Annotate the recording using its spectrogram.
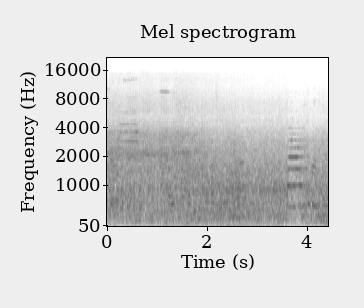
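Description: Busy market ambience: a steady wash of indistinct voices and traffic noise, with one short horn toot near the end.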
